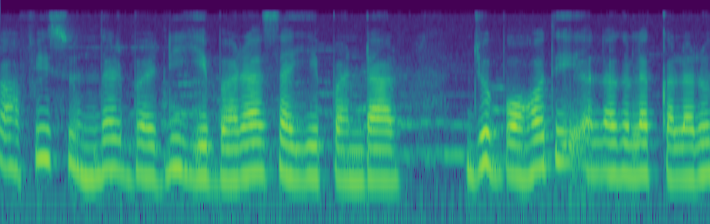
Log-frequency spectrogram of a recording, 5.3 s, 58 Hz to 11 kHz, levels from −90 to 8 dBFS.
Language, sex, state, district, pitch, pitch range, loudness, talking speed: Hindi, female, Chhattisgarh, Sukma, 195 Hz, 185-220 Hz, -16 LUFS, 155 wpm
